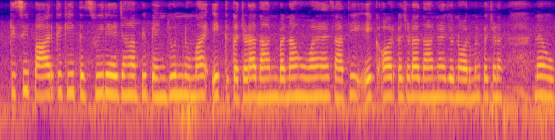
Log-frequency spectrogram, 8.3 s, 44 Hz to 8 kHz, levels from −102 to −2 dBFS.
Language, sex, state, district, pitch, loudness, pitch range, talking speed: Hindi, female, Chhattisgarh, Kabirdham, 225 Hz, -18 LUFS, 220-240 Hz, 210 wpm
